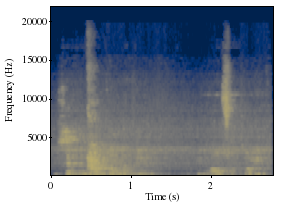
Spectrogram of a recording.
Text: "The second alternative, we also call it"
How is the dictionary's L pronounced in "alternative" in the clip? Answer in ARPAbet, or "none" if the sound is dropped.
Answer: none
